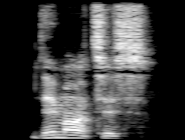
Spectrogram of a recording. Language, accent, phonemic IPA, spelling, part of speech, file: French, Canada, /de.mɑ̃.tis/, démentisse, verb, LL-Q150 (fra)-démentisse.wav
- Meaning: first-person singular imperfect subjunctive of démentir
